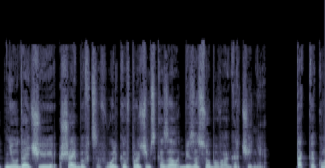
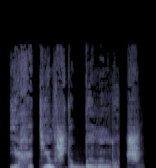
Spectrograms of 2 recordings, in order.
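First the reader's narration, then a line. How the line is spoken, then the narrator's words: Embarrassed whispered excuse. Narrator (Russian): также шепотом оправдывался смущенный Хоттабыч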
